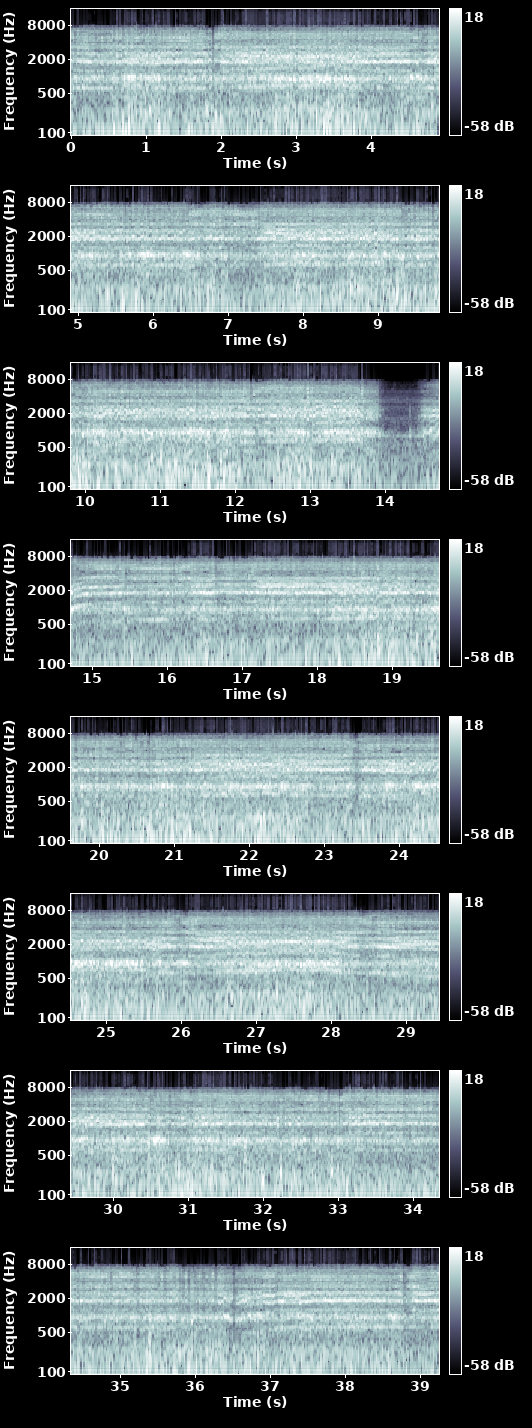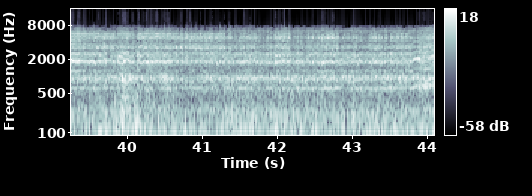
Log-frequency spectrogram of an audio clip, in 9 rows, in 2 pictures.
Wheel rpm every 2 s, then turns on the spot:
160, 160, 160, 160, 160, 160, 150, 100, 160, 160, 160, 160, 160, 160, 160, 160, 160, 160, 150, 160, 160, 160.
none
